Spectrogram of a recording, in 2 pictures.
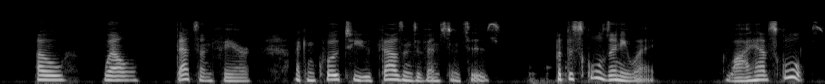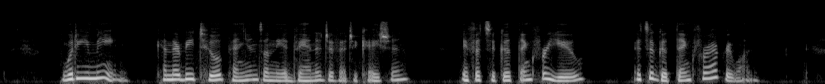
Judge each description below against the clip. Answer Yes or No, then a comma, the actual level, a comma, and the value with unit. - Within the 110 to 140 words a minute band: No, average, 165 wpm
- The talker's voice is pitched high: Yes, high, 195 Hz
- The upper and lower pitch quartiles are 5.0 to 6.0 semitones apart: No, average, 4.3 semitones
